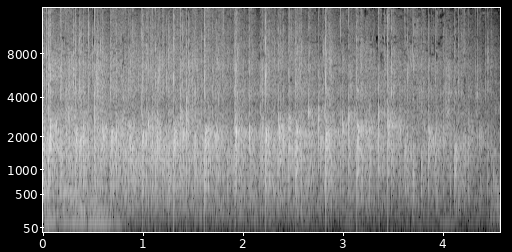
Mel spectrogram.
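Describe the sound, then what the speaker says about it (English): A town hall audience in Jersey City breaks into a steady round of applause, dense clapping that stays loud throughout and tapers slightly near the end, with no speech over it. "if we could just give a round of applause for these."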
